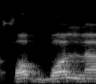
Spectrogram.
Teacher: فضلنا میں ضاد کو مفخم پڑھا جائے گا۔ یہ خصہ ضغطن قذ میں سے حروف مستعلیہ میں سے ہے۔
